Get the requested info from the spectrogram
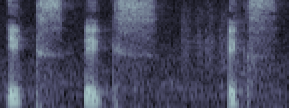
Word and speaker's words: XXXL Lutz: In der letzten Sendung habe ich einfach bemerkt, dass ich es, glaube ich, nie richtig ausgesprochen habe. – Es sind 3 Xe. XXX Lutz.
